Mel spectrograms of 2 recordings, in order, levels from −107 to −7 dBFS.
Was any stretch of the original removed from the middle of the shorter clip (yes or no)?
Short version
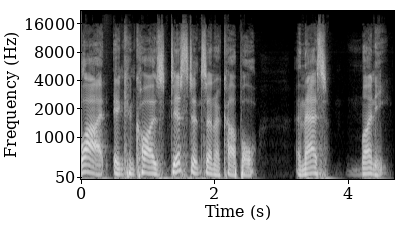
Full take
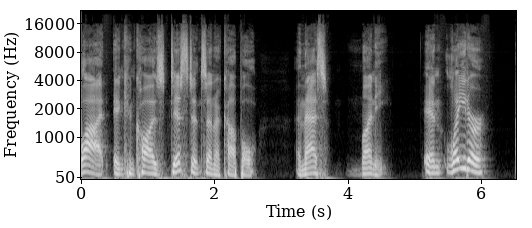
no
